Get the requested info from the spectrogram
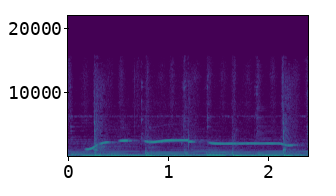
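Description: Background music: a whistled melody over a steady beat of about two beats a second and a bass line. The melody glides sharply upward about a quarter second in, then holds high notes and settles on a long steady note near the end.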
